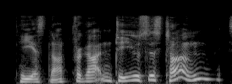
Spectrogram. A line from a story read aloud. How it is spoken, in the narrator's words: said Baloo with a chuckle of pride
